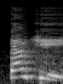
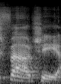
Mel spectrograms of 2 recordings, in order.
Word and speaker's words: Fauci: how do you pronounce your last name? Fauci. It is Fauci.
